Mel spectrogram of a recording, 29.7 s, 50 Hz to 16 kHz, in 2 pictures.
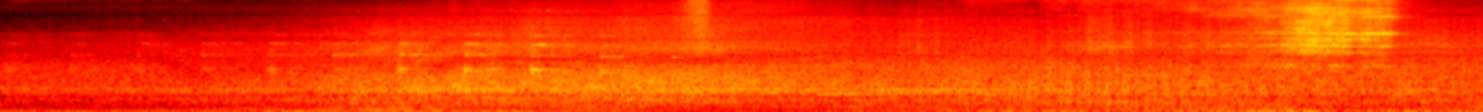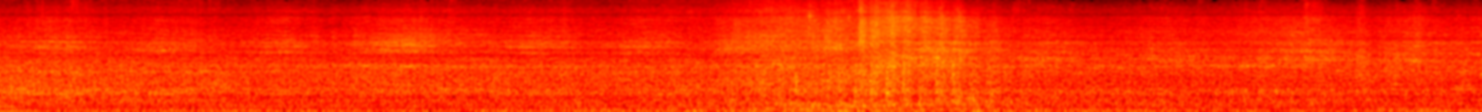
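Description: Union Pacific freight train passing close by: the diesel locomotives' engines swell up and go by, then double-stack container cars roll past with steady wheel clatter. Brief high-pitched wheel squeals come about 13 seconds in and again, fainter, about 24 seconds in.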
